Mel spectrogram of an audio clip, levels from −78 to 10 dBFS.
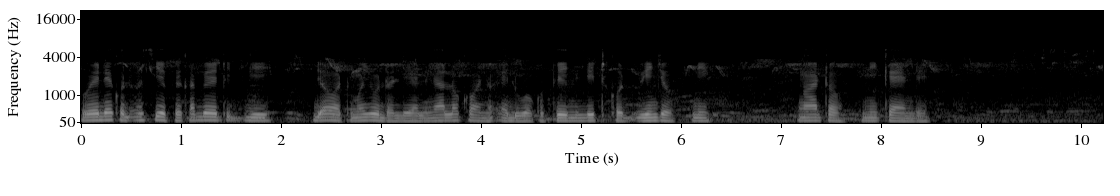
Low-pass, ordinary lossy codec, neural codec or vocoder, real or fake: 5.4 kHz; none; none; real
